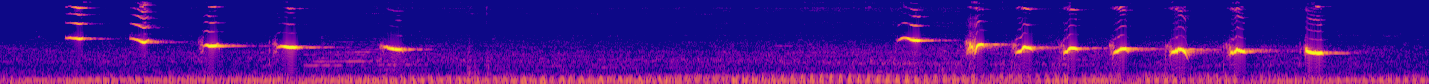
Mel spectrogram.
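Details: Green leafbird, a captive songbird in lively song, gives a run of five falling whistled notes. After a pause comes a faster series of about eight sharp, down-slurred whistles.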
